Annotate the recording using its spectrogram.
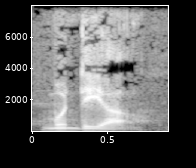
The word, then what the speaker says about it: Mundial: And help me with the pronunciation. Is it the Mundial? – Mundial.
